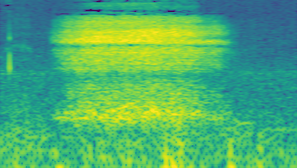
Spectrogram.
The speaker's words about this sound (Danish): Tag en dyb vejrtrækning.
